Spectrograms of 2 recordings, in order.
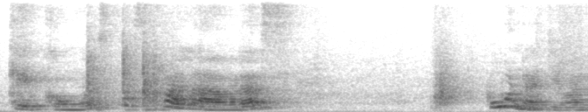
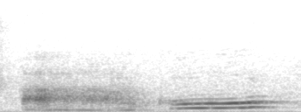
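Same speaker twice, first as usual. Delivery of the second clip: very slow, higher, "Agudas" in stretched syllables; syllable-by-syllable dictation; 5 semitones higher, 4 dB quieter, much slower than usual. Shown as a demonstration. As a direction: stretch "Agudas" out for pupils writing.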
